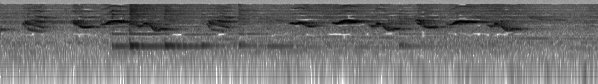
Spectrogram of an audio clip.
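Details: White-throated seedeater singing well at a rural smallholding in Brazil: a quick run of high, clear notes, each sliding downward, with phrases repeated about every half second and a faint lower whistle underneath.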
